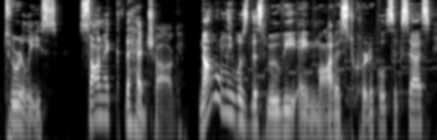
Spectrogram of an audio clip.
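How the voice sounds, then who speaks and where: A man's voice: medium pitch, wildly swooping pitch, moderate pace, fairly bright tone, faint music behind. A man narrating a video essay in an explanatory, conversational way with emphatic asides. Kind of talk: narrated video essay, semi-scripted commentary.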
